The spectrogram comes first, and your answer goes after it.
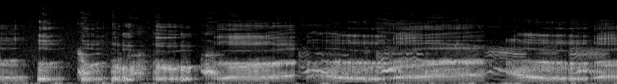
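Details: A black howler monkey in Barba Azul Nature Reserve, Bolivia, gives several short, throaty grunts that build into a long, rough, droning roar, rising and falling over a few seconds.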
